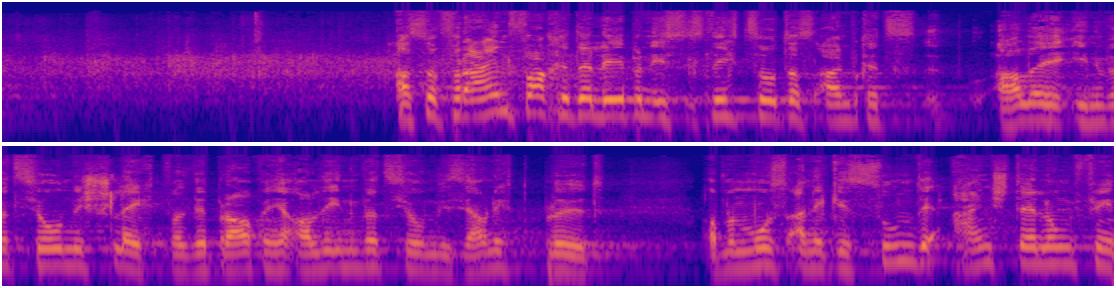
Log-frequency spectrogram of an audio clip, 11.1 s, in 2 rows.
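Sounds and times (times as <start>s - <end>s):
applause: 0.0s - 3.4s
speech: 2.0s - 11.1s.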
